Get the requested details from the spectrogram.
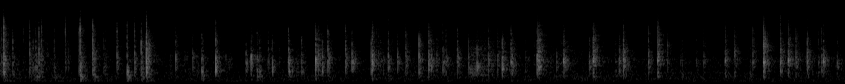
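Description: A closed, hollow printed cardboard nail polish advent calendar box, about 30 cm wide and lying flat on a wooden table, is tapped with long painted nails of both hands. Quick, dry, bright clicks fall in rapid, uneven bursts over about eight seconds, each dying away almost at once. The sound is light, papery, and hollow, with no low end.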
